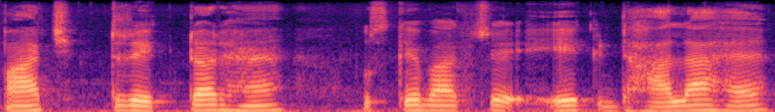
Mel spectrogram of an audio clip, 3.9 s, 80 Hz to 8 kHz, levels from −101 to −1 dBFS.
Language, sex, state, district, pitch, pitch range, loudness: Hindi, male, Bihar, Kaimur, 125 Hz, 115-135 Hz, -18 LUFS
